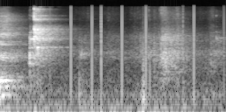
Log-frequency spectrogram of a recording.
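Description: A padded ankle strap being unfastened and pulled off the foot: a short rasping rip of its hook-and-loop closure about a third of a second in, then a fainter rasp near the end.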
